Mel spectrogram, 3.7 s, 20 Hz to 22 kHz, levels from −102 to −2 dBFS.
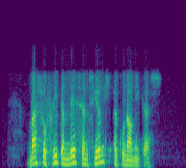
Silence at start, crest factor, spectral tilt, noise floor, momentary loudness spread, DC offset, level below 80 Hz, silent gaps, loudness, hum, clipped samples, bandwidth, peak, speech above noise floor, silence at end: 0.55 s; 16 dB; -8.5 dB/octave; -81 dBFS; 8 LU; under 0.1%; -56 dBFS; none; -17 LUFS; none; under 0.1%; 4 kHz; -2 dBFS; 64 dB; 0.75 s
